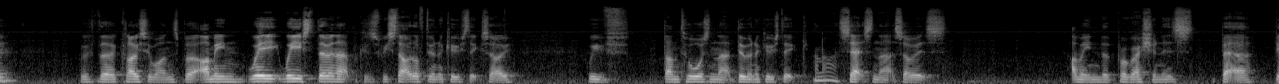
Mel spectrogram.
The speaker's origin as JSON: {"language": "English", "town": "Portsmouth", "region": "South East England", "country": "United Kingdom", "said": "we're from Portsmouth"}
